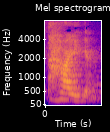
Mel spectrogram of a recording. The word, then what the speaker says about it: Teigen: Y hablando de iluminadores, esta es la colaboración de Becca con Chrissy Teigen, bueno, yo lo pronuncio en alemán es Teigen.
